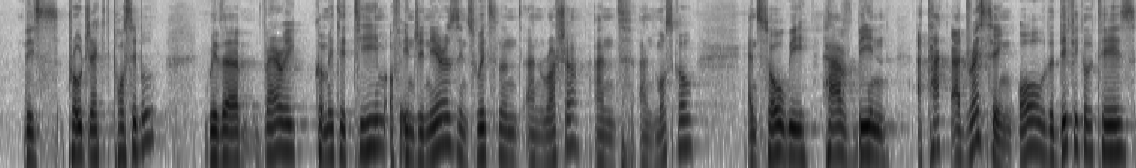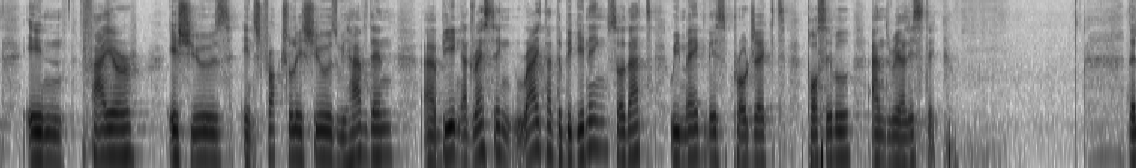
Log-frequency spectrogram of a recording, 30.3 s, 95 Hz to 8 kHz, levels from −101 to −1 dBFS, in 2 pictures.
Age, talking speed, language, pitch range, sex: 50-69, 105 wpm, Russian, 125-150 Hz, male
